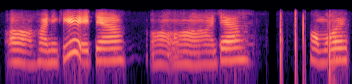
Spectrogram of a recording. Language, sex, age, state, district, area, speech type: Assamese, female, 45-60, Assam, Tinsukia, rural, conversation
